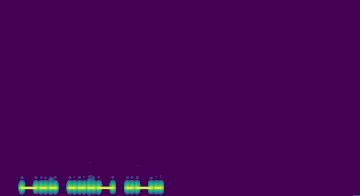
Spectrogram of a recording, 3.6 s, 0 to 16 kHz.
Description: Morse code, heard as a keyed tone, about 25 wpm, 700 Hz. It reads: DVR
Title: USA Call Sign Postfixes - 3 Letters 25wpm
